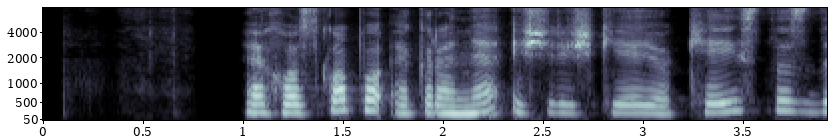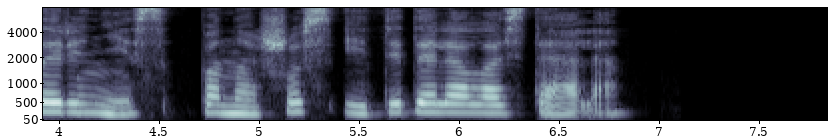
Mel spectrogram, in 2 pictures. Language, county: Lithuanian, Vilnius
